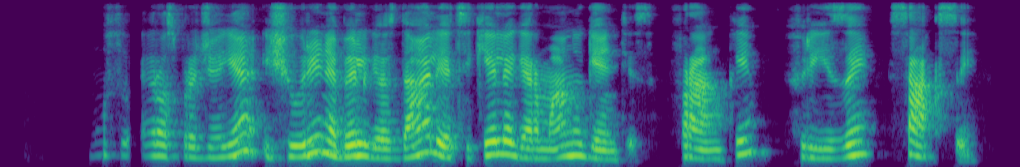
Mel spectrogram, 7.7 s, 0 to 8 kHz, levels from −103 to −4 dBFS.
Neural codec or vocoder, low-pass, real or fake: none; 7.2 kHz; real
